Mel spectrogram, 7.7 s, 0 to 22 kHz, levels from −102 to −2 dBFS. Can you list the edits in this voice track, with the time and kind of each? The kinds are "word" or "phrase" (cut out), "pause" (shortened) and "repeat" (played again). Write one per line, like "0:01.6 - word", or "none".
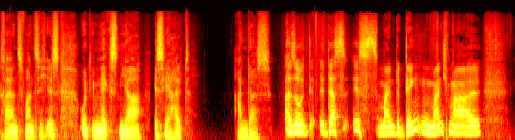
0:02.3 - pause

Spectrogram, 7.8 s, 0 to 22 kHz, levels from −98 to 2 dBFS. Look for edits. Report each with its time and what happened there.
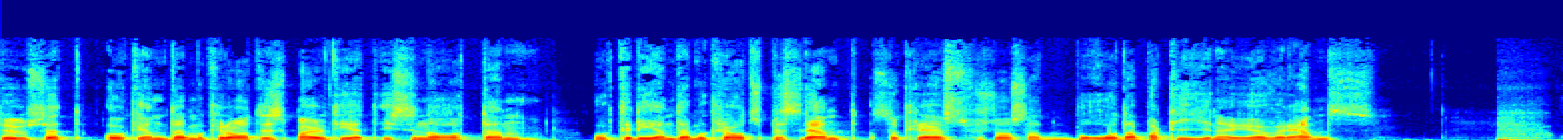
0:02.8 - pause

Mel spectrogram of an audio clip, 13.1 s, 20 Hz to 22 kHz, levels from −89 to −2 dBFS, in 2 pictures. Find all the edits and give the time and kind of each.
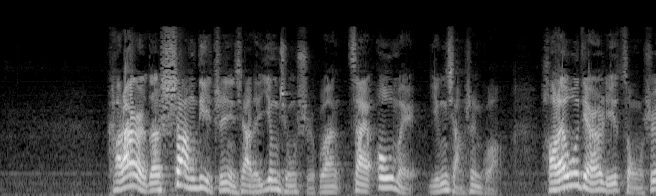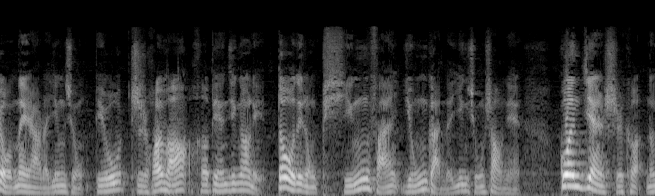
none

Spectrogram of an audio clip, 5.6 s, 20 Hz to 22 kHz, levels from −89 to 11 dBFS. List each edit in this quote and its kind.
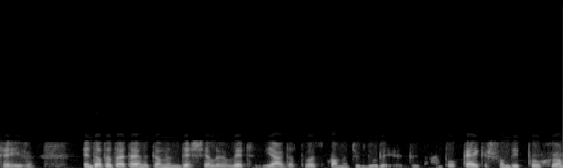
0:03.2 - word
0:04.2 - pause

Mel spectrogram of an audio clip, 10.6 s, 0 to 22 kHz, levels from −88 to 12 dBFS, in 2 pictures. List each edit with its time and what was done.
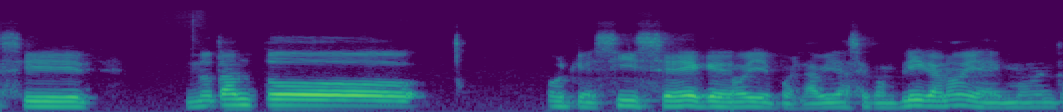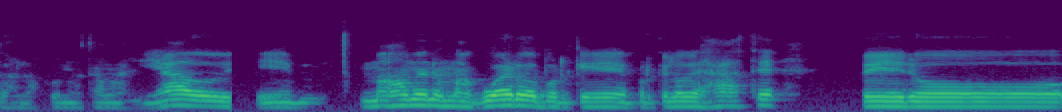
0:03.7 - word
0:06.5 - word

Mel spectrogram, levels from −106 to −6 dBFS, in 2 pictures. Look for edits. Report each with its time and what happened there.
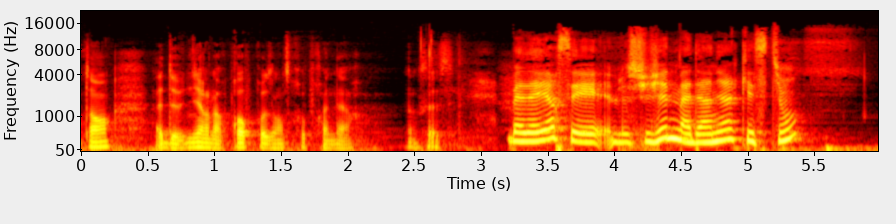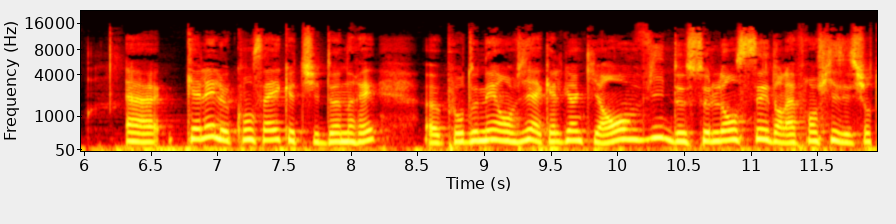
none

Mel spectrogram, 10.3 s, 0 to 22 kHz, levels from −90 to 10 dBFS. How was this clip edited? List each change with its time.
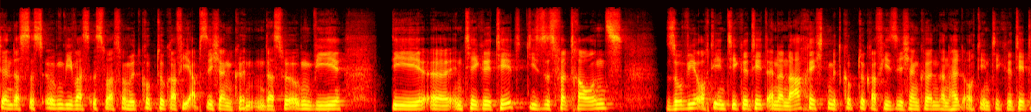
none

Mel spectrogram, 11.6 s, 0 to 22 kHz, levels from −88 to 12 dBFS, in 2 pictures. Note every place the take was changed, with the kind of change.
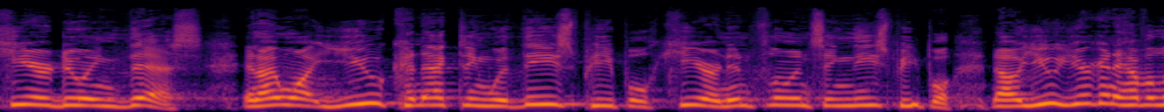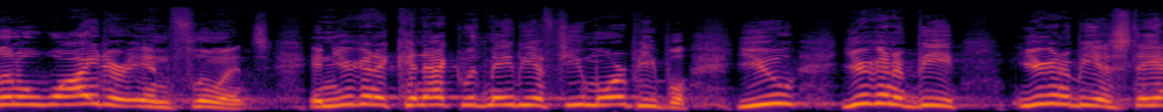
none

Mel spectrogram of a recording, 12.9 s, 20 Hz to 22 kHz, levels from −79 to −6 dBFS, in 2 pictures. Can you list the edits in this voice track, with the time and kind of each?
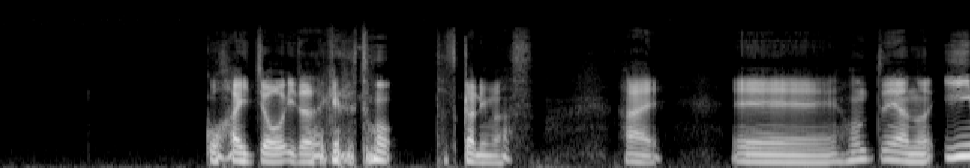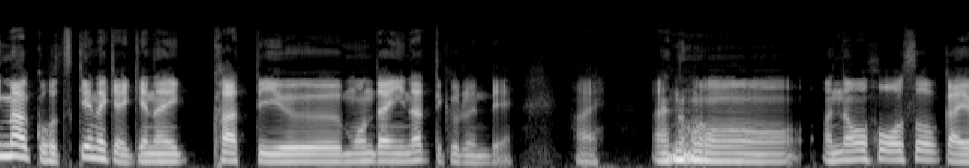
none

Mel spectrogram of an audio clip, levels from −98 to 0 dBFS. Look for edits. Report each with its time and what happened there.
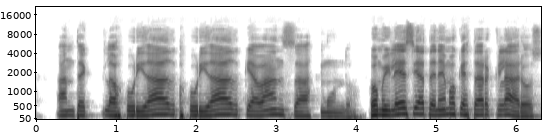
0:01.8 - repeat
0:03.6 - phrase
0:04.1 - pause

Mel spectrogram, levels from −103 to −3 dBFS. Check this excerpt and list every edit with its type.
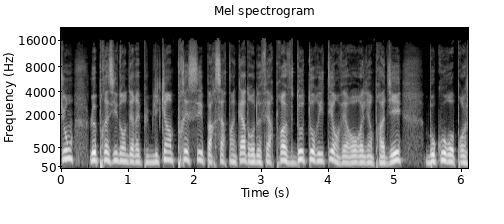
none

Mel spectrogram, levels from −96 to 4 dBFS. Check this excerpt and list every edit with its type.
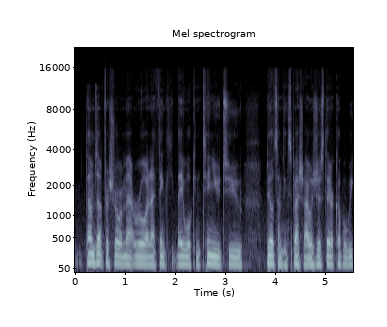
none

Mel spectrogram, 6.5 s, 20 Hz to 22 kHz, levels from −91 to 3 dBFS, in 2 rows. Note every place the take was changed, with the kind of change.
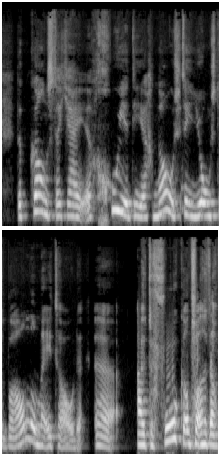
0:02.7 - word
0:04.6 - pause

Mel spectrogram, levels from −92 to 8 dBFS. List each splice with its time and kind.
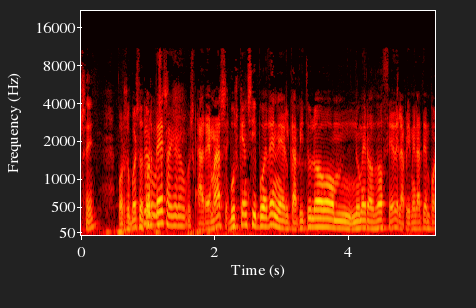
0:00.9 - word
0:02.2 - word

